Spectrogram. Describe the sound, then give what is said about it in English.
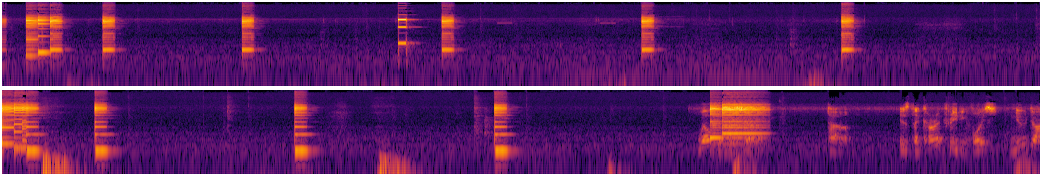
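A device beeps through its boot-up process: many short, bright electronic beeps at irregular intervals against near silence, ending with a longer, more complex burst of tones. “let the beeps repeat a couple of times so that you'll get the idea of what's going on, and then we'll move on to the next sound in the boot up process”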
